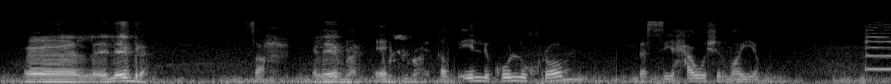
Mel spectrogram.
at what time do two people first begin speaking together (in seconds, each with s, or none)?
none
